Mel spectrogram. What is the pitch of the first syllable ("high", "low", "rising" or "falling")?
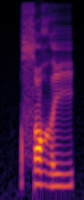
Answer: high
